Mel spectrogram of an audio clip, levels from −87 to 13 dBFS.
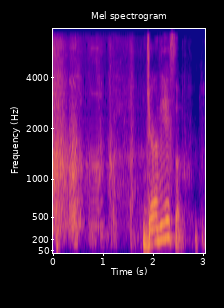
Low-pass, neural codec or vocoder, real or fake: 7.2 kHz; codec, 24 kHz, 0.9 kbps, WavTokenizer, medium music audio release; fake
